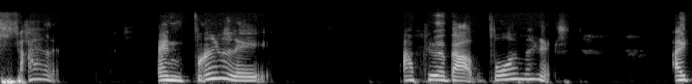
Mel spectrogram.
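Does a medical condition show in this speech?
Yes: cerebral palsy; involuntary movements.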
